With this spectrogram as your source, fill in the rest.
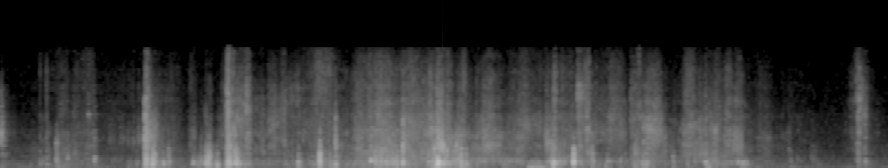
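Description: Paper rustles and crackles as sheets are shuffled.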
